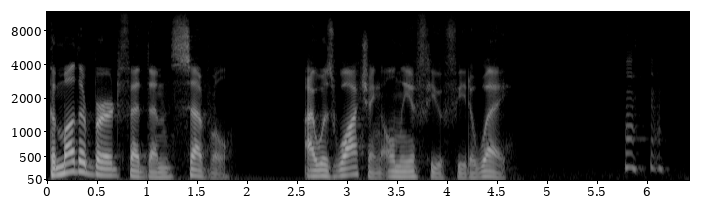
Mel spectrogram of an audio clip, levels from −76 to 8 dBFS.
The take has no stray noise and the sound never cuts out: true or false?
false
